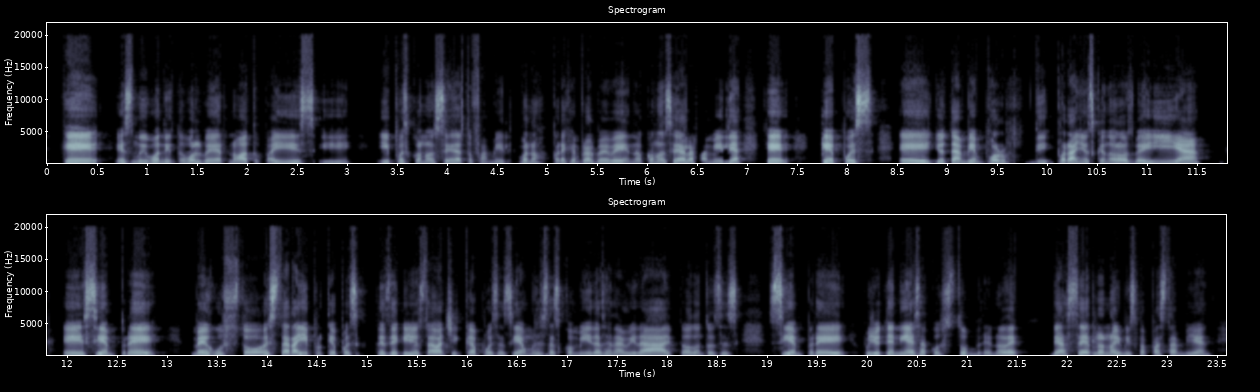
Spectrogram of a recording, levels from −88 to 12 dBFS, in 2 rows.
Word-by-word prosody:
que 220 -3 +8
es 215 0 0
muy 235 +1 -4
bonito 230 -3 -4
volver, 170 -5 -1
¿no? 190 +2 -4
A 200 - +4
tu - - -19
país, 165 +7 -2
y 170 -1 -12 0.2
y 210 - -3
pues 210 -1 -5
conocer 180 -3 -1
a 175 - +1
tu 205 - -12
familia, 165 -2 -13
bueno, 190 -5 -6
por - - -8
ejemplo 185 0 -4
al - - -8
bebé, 165 -1 0
¿no? 175 +4 -10
Conocer 175 -4 -1
a 165 - +4
la 200 +2 -1
familia, 170 +3 0 0.2
que 210 -3 +7 0.3
que, 215 -2 +7
pues, 185 -4 +5 0.2
eh, 180 -4 +4
yo 200 - +1
también 215 -1 +2
por 190 -4 -3 0.2
di 190 +2 -8
por 210 -2 0
años 200 +5 +2
que 200 - -6
no 180 -1 -5
los 195 +2 -1
veía, 220 +5 +2 0.4
eh, 195 0 +2
siempre 220 - +3 0.3
me 215 +2 +4
gustó 200 -1 -3
estar 215 -3 +4
ahí, 215 +5 +5
porque, 190 -6 -7
pues, 195 -1 -2
desde 210 +1 -2
que 195 - -1
yo 195 - +1
estaba 205 +2 0
chica, 210 -4 -5
pues, 180 +1 -9
hacíamos 180 0 -4
estas 200 +2 -4
comidas 175 0 -6
en 185 - -10
Navidad 165 -1 +1
y 165 - -8
todo, 170 +1 -8
entonces, 180 +1 -6 0.3
siempre, 200 -2 +2
pues, 220 - -4
yo 210 - +2
tenía 220 -1 +2
esa 230 +1 -3
costumbre, 215 +2 -9
¿no? 180 +3 -5
De 200 +6 -1 0.3
de 180 - -1
hacerlo, 200 +4 0
¿no? 220 +1 -3
Y 225 - -3
mis 195 -2 -6
papás 180 -1 -5
también, 175 +3 -7
195 Hz, 195 wpm, -27 LUFS, 175-210 Hz, 0.4 s, que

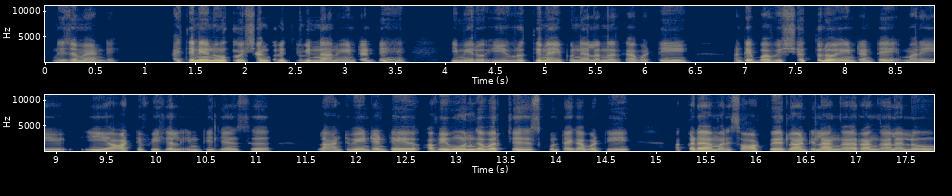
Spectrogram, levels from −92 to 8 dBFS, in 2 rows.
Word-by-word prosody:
నిజమే 125 0 -2
అండి. 95 -2 -15 0.6
అయితే 145 +4 +2
నేను 160 +1 +7
ఒక - - -22
విషయం 170 +4 -1
గురించి 160 -2 -4
విన్నాను. 130 -3 0
ఏంటంటే 125 +7 -5 0.7
ఈ - - -2
మీరు 125 0 -1 0.2
ఈ - - -4
వృత్తి 125 +6 +2
నైపుణ్యాలు 140 -3 -1
అన్నారు 115 0 -3
కాబట్టి, 120 +4 -4 0.7
అంటే 135 +5 +2
భవిష్యత్తులో 165 +6 +1
ఏంటంటే 135 +3 -2 0.2
మరి 125 0 -5 0.6
ఈ - - 0 0.2
ఆర్టిఫిషియల్ 150 -2 -3
ఇంటెలిజెన్స్ 120 -1 -8 0.7
లాంటివి 130 +1 -3
ఏంటంటే, 135 +5 -1 0.3
అవి 155 +3 +4
ఓన్‌గా 150 0 +6
వర్క్ 135 0 +4
చేసేసుకుంటాయి 125 -2 0
గాబట్టి. 130 +3 -3 0.6
అక్కడ 135 +3 +1 0.2
మరి 125 0 -2
సాఫ్ట్‌వేర్ 135 +2 +2
లాంటి 125 0 +3
లంగా 115 +1 +3 0.2
రంగాలలో. 120 +2 +1
130 Hz, 120 wpm, -26 LUFS, 120-140 Hz, 0.7 s, నేను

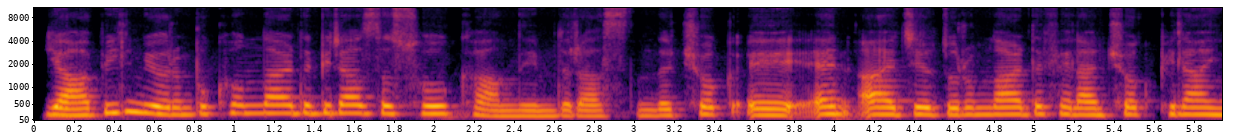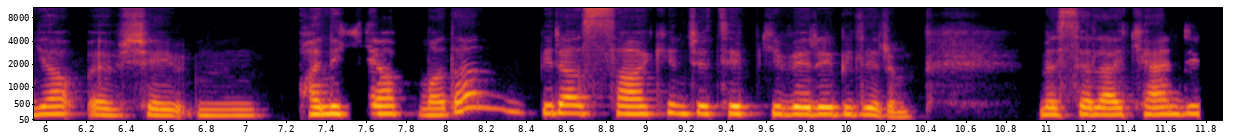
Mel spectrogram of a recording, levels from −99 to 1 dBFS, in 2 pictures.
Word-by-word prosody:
Ya, 185 -2 +3
bilmiyorum 235 -7 +1
bu 220 - -4
konularda 235 -1 -2
biraz 240 -1 -1
da 225 - +3
soğukkanlıyımdır 165 -8 -2
aslında. 165 +2 -6
Çok, 200 +3 -5
eee, 185 0 +2
en 215 +1 0
acil 200 0 +1
durumlarda 200 +2 -1
falan 195 -3 -1
çok 200 +2 -6
plan 205 -1 -1
ya 215 +2 +1
eee, 185 -2 0
şey, 180 -2 -2
ımm, 175 0 -5
panik 215 +2 +4
yapmadan 225 - 0
biraz 235 -1 +2
sakince 225 0 +1
tepki 220 -1 +2
verebilirim. 200 -8 +3 0.6
Mesela 195 0 +3
kendi 210 +2 0
205 Hz, 140 wpm, -23 LUFS, 190-225 Hz, 0.6 s, panik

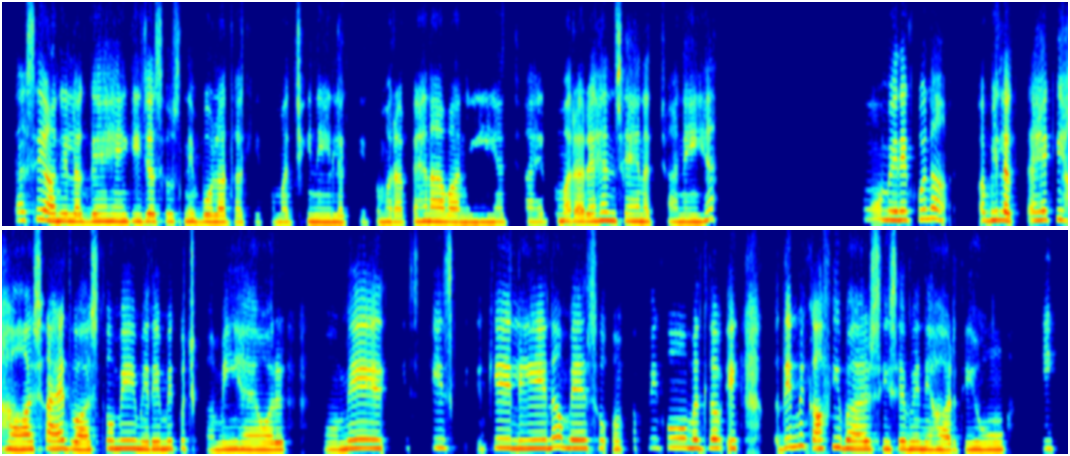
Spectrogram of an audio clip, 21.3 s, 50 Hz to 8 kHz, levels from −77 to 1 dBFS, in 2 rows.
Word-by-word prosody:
ऐसे 295 +3 -2
आने 265 -1 +4
लग 250 -1 +1
गए 260 - +1
हैं 255 0 +2
कि 260 0 -2
जैसे 260 0 -1
उसने 255 0 -3
बोला 240 0 +1
था 235 - -4
कि, 240 +1 -15
"तुम 235 +1 -9
अच्छी 240 +2 -7
नहीं 240 -1 +1
लगती, 230 0 -5
तुम्हारा 240 +1 -3
पहनावा 250 -1 +2
नहीं 235 +1 -1
है 245 - -5
अच्छा 245 +2 -14
है 245 0 -7
तुम्हारा 260 +2 -1
रहन-सहन 265 -2 +1
अच्छा 245 0 -10
नहीं 240 0 0
है।" 340 +3 -3 1.6
वो - - -6
मेरे 315 -1 +3
को 335 +3 -5
ना 350 -3 -1 0.3
अभी 295 +1 0
लगता 280 -2 +1
है 310 +2 +2
कि 325 +2 -5
हाँ, 260 -2 +4
शायद 275 +1 +3
वास्तव 250 +2 +2
में 290 +1 +3
मेरे 265 0 +2
में 270 +1 +2
कुछ 285 -1 -8
कमी 245 +2 -2
है 250 -1 +1
और 245 0 +2
अ, 250 - +1 0.4
मैं 290 +5 +3
इस 295 0 -11
चीज़ 315 -2 -6 0.4
के 320 0 +2
लिए 295 +1 +3
ना 345 +3 +2
मैं 295 -1 +3
सो 290 0 -6
अ 270 -1 -7 0.2
अपने 310 +2 -17
को 330 +1 -3
मतलब 305 +1 +1
एक 290 0 -1 0.4
दिन 335 +3 +1
में 390 - -2
काफ़ी 295 +3 +2
बार 270 -2 +3
शीशे 270 0 -1
में 260 0 +2
निहारती 245 -1 0
हूँ 250 0 +1 0.4
कि 275 -1 -10
265 Hz, 190 wpm, -19 LUFS, 245-295 Hz, 1.6 s, आने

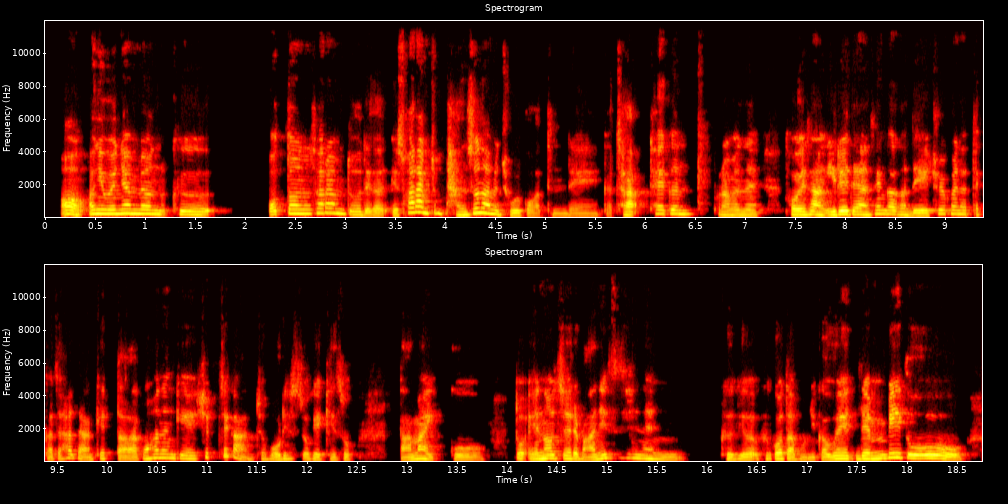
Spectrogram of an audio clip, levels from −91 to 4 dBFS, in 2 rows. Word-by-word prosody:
어 220 -4 +4
아니 245 +1 +5
왜냐면 240 -2 +4
그 195 - 0 0.6
어떤 250 +5 +2
사람도 265 -8 0
내가 - - -1
이렇게 165 - -5
사람이 310 - +4
좀 260 -3 -4
단순하면 225 +6 +3
좋을 150 -6 -2
것 145 - -6
같은데 130 0 -11
그러니까 - - -14
"자 170 -1 0
퇴근." 235 -2 -1 0.2
그러면은 165 -3 -2 0.3
"더 180 -1 +5
이상 190 -3 +3
일에 215 +4 +8
대한 200 -3 +2
생각은 215 -4 -1
내일 150 0 +1
출근할 230 +1 -3
때까지 165 -5 -8
하지 225 -1 -5
않겠다."라고 180 +6 -3
하는 235 0 -2
게 195 -3 -3
쉽지가 185 -6 -4
않죠. 145 - -10
머릿속에 165 -3 -5
계속 145 0 -9 0.4
남아 175 +6 0
있고. 135 -1 -8 0.3
또 175 - 0
에너지를 190 +1 +1
많이 150 +11 -1
쓰시는 200 -10 -5 0.4
그거 155 0 -3
그거다 165 -2 0
보니까 135 +1 -5
왜 185 +2 +2
냄비도 205 - +4
190 Hz, 340 characters per minute, -23 LUFS, 160-225 Hz, 0.6 s, 일에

